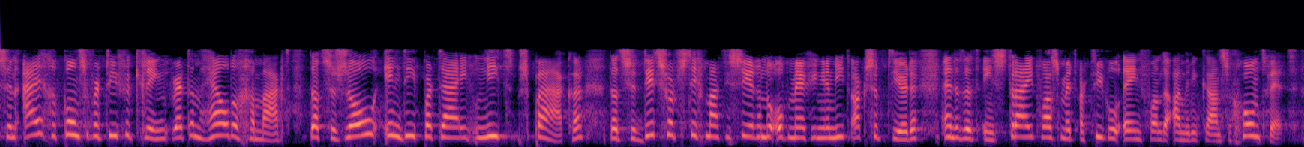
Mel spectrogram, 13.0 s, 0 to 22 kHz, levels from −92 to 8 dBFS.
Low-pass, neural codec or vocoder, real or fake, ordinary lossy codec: 5.4 kHz; codec, 16 kHz, 4 kbps, X-Codec, HuBERT features, trained on LibriSpeech; fake; none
